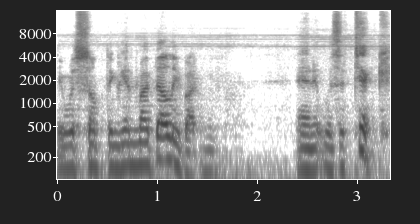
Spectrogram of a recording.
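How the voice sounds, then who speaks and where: This man's pitch is fairly high. His voice is somewhat breathy. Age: 70s. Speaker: amateur runner with Lyme disease. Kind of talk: interview. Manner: halting.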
